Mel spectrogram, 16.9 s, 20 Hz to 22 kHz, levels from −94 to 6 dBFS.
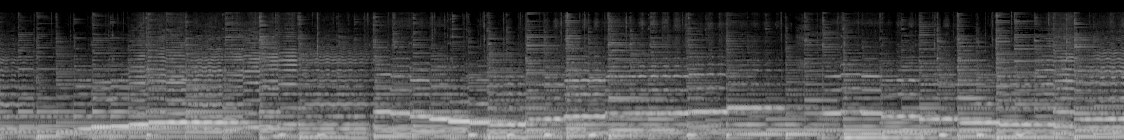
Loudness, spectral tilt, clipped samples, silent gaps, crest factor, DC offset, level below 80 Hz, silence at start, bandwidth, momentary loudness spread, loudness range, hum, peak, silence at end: -23 LUFS; -7.5 dB/octave; under 0.1%; none; 14 dB; under 0.1%; -54 dBFS; 0 s; 15.5 kHz; 7 LU; 4 LU; none; -8 dBFS; 0 s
